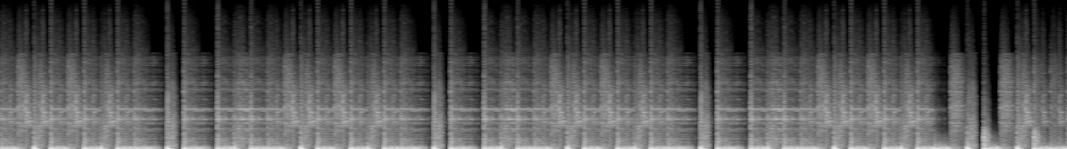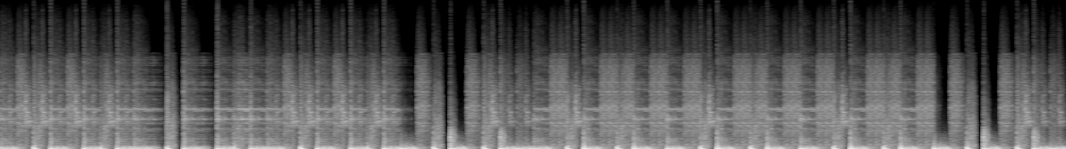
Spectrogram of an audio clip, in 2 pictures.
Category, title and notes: Music > Solo percussion
intro beat - Sewerpvsher
an intro beat made for my song "Sewerpvsher", made with bandlab drum machine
